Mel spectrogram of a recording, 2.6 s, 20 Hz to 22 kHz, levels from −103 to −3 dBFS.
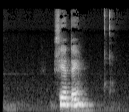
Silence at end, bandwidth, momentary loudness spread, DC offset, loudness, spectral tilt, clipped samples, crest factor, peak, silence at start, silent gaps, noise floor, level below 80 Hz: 0.75 s; 16.5 kHz; 21 LU; under 0.1%; -18 LUFS; -5 dB/octave; under 0.1%; 20 dB; -4 dBFS; 1.1 s; none; -67 dBFS; -58 dBFS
